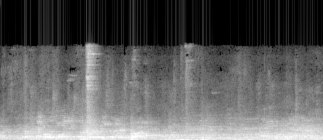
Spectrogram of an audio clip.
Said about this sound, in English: There's the train. There's the train.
